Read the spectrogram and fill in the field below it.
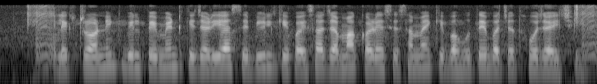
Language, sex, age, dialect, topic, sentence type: Magahi, female, 25-30, Western, banking, statement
